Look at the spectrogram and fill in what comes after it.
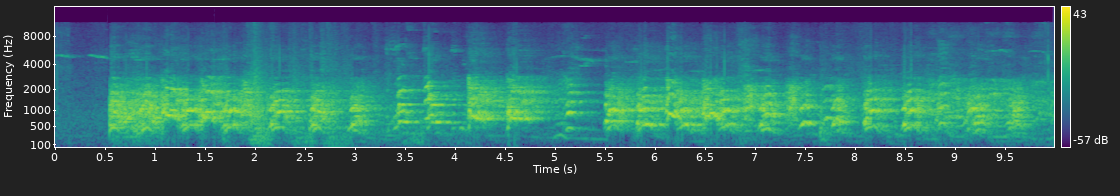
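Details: Belgian Malinois puppy, four months old, barking in quick, irregular bursts of high yips and yelps that run almost without pause from half a second in.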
